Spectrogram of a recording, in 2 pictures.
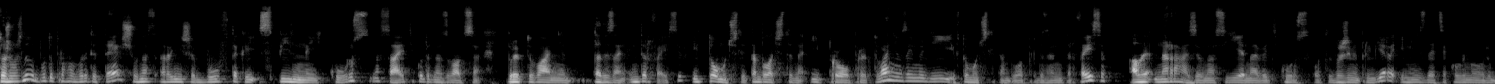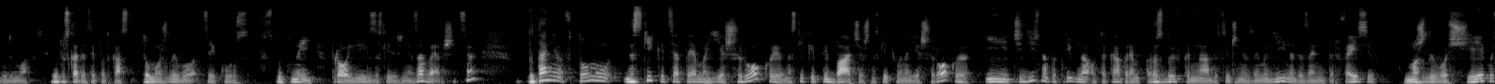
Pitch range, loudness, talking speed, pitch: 95-125 Hz, -28 LUFS, 205 wpm, 110 Hz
